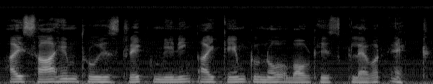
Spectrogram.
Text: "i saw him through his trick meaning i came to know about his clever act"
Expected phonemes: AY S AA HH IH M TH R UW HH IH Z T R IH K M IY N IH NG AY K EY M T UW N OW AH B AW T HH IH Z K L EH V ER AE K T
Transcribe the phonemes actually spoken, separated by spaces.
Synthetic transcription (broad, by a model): AY S AA HH IH M T R UW HH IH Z T R IH K M IY N IH NG AY K EY M T UW N OW AH B AW T HH IH Z K L EH V ER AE K T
